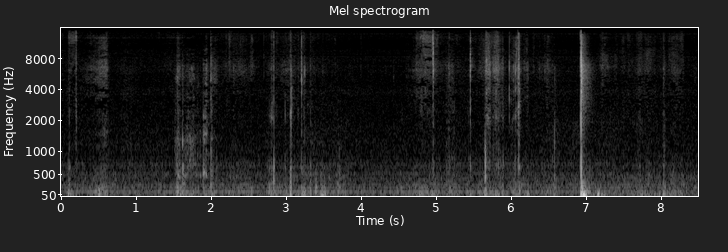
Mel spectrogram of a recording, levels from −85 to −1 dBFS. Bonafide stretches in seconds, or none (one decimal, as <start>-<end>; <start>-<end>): 1.8-8.5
